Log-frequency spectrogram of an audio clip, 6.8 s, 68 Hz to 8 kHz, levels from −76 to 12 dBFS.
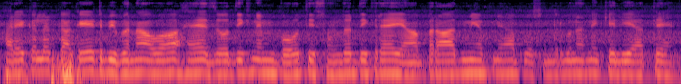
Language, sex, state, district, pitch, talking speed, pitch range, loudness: Hindi, male, Rajasthan, Bikaner, 130 Hz, 255 wpm, 125-135 Hz, -17 LUFS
